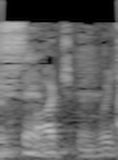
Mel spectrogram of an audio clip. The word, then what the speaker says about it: Basin: Emailer wants to know this emailer claims you said something about a Basan reserve. What did you say? Which reserve? Basin. Uh, it's called Herzog Single Vineyard Basin. How do you spell it? B-A-S-I-N. – B-A-S-I-N.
